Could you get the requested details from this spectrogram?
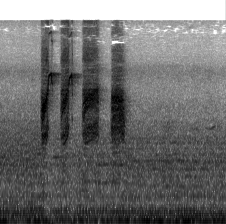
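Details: Cucak ijo, the greater green leafbird, giving four loud, clipped whistled notes in rapid succession within about a second, part of an energetic ngerol rolling song, against a low background hum.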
